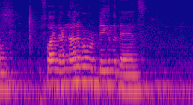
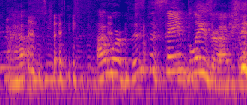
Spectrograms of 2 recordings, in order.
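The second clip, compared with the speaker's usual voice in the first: loud, higher laughing aside; 4 semitones higher, 7 dB louder, slower than usual. Real, not acted. Pointing out his blazer to the audience, laughing. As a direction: laugh while admitting it.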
